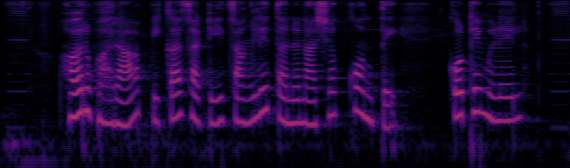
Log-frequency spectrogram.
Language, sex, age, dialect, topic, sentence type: Marathi, female, 25-30, Northern Konkan, agriculture, question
